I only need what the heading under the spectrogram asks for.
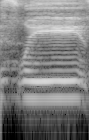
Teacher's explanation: صاد کے بعد یا ساکن آئی ہوئی ہے اس لیے یا مدہ ہوگا، صاد کو تھوڑا کھینچ کر پڑھیں گے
